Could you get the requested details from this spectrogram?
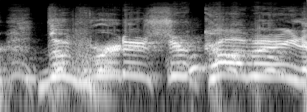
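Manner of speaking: Paul Revere bellowing the alarm; big booming voice. Acted. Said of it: "Fucking big voice".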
